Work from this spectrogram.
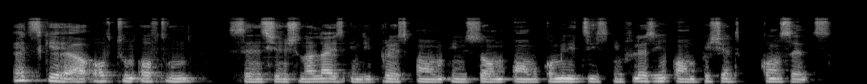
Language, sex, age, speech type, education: Nigerian Pidgin, male, 15-29, spontaneous, tertiary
